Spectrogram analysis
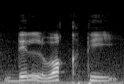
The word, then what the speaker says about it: دلوقتي: دلوقتي، دلوقتي، لكن عند الكتابة دلوقتي، لكن عند النطق دلوقتي، يعني قاف يعني همزة.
